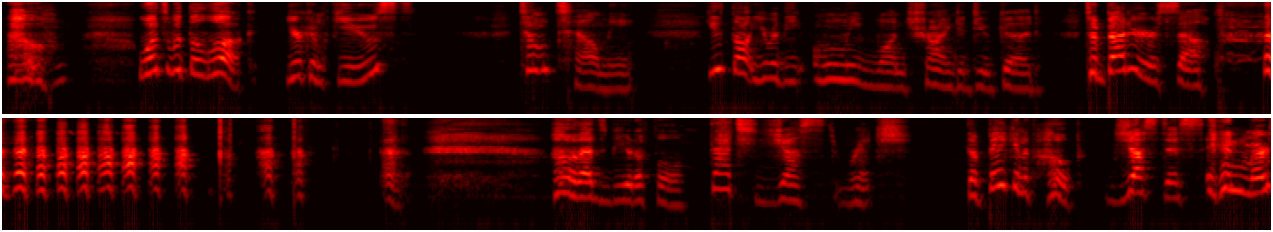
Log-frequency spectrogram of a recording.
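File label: Villain Speech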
